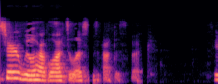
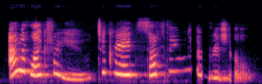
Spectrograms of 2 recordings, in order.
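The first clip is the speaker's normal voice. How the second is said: announcing; 11 semitones higher, 7 dB louder than usual. Acted. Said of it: "she announced".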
